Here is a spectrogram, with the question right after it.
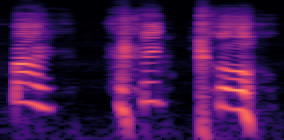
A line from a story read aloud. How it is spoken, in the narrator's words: she sobbed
